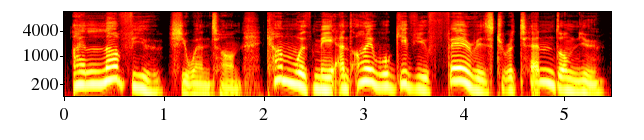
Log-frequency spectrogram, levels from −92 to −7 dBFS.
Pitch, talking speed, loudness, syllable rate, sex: 170 Hz, 210 wpm, -18 LUFS, 4.2 syllables/s, male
